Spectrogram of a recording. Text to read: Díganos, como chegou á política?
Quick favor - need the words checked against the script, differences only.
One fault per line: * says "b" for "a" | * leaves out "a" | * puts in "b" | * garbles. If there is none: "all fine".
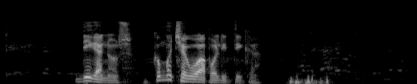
all fine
